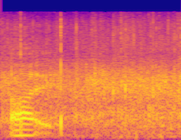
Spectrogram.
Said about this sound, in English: And actually, can we give them a round of applause for putting this all together? I mean, what a great job by everyone.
